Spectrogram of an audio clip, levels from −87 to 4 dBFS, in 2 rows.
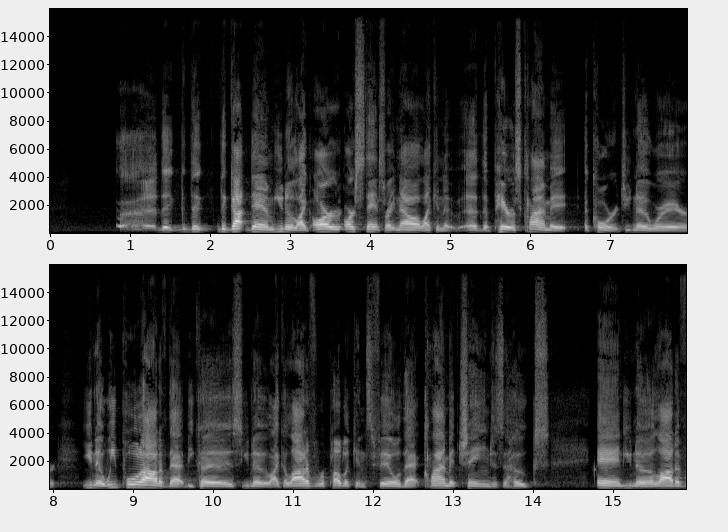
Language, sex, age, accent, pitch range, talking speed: English, male, 30-49, American, 140-175 Hz, 195 wpm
